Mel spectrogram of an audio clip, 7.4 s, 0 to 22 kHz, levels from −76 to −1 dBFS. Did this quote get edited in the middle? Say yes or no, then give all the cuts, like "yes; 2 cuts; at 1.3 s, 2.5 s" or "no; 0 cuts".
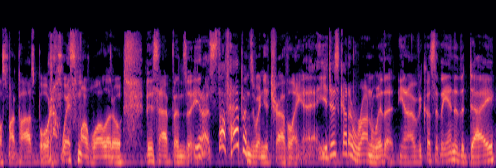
no; 0 cuts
